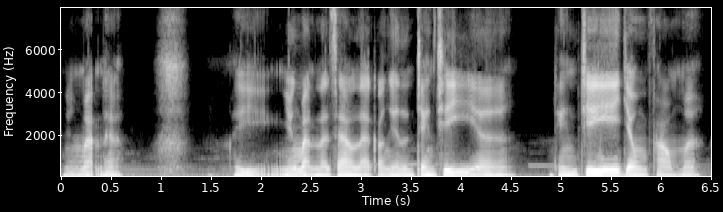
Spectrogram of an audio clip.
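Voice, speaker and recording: A man with a Southern Vietnamese accent giving a casual English lesson over slides. He pauses often with fillers and draws out English words slowly so listeners can repeat them. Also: deep voice, darkish tone, faint music behind. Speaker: English teacher.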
